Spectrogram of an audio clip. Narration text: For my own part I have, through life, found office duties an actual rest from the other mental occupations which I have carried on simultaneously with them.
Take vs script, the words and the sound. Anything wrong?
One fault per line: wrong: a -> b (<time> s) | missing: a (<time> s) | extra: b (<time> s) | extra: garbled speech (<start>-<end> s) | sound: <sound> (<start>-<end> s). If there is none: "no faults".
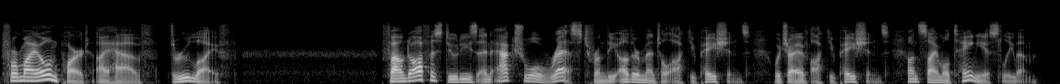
wrong: carried -> occupations (8.1 s)
missing: with (10.1 s)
